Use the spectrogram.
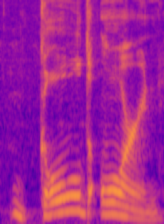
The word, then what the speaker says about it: Goldorn: It ended up sounding like Goldorn, you know, spelled like that, sort of like Rhyhorn. Goldorn.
